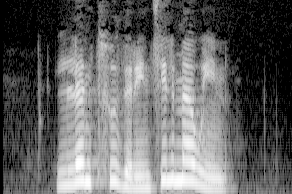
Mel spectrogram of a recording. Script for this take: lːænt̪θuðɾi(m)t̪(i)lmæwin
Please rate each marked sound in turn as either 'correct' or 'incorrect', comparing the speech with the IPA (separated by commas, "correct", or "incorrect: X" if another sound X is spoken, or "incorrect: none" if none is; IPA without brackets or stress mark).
incorrect: n, correct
